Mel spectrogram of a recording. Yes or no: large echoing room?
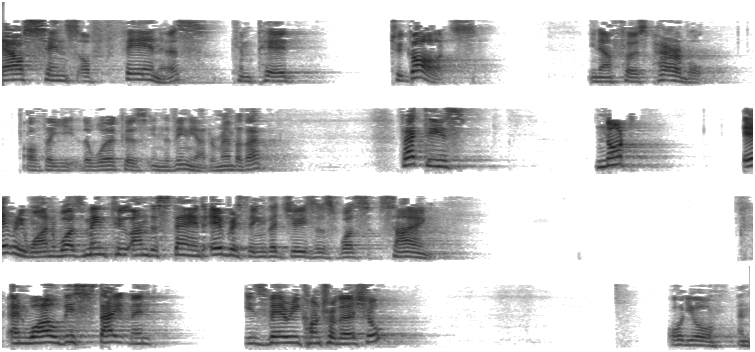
yes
